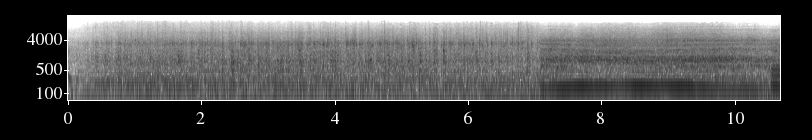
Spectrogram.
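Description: Rain pattering on a caravan's roof and window, heard from inside. About seven seconds in, a louder car engine outside joins with a steady droning pitch.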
